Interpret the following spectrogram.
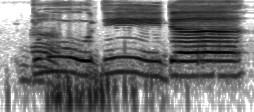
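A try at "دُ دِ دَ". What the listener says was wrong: Kalau boleh yang nipis tu nipis sekali. Du, di, da. Jangan du, di, da. Jangan ada penekanan kuat sangat.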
